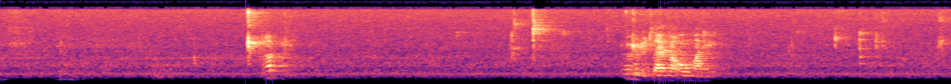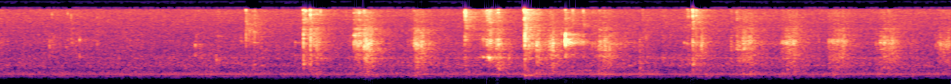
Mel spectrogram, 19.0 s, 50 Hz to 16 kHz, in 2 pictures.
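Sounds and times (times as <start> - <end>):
crunchy biting and chewing: 11.5 - 19.0.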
